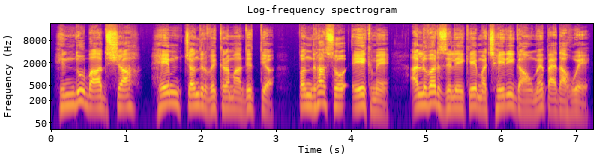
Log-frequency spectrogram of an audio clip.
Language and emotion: Urdu, neutral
